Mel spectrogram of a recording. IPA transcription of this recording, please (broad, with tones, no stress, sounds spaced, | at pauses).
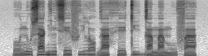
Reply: o˨ n u˧ s a˦ ɡ ĩ˧ s e˧ f i˦ l ɔ˦˨ ɡ a˧ h e˧ t i˦ ɡ a˦˨ m a˧ m u˧ f a˦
